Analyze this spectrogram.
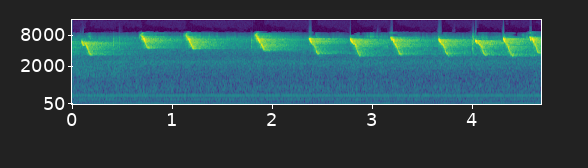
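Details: Wild-recorded saffron finch giving slow, evenly spaced high notes that each slide sharply downward, roughly two per second, with a quiet background hum.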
